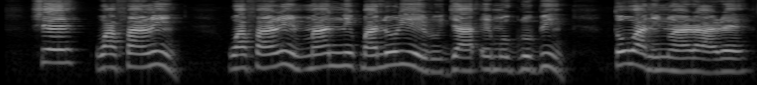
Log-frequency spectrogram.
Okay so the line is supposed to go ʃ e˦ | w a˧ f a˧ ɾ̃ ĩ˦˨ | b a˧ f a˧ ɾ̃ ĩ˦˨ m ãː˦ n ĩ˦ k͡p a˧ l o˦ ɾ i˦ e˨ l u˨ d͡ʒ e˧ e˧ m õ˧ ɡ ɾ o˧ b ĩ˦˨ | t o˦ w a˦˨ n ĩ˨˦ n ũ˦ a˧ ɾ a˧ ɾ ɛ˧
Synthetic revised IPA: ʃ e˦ | w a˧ f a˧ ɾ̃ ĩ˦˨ | w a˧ f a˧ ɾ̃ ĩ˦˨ m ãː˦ n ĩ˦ k͡p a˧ l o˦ ɾ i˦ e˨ ɾ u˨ d͡ʒ a˧ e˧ m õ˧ ɡ ɾ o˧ b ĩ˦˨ | t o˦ w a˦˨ n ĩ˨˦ n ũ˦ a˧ ɾ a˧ ɾ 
